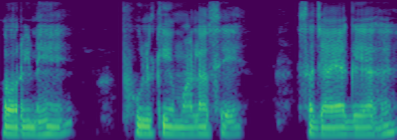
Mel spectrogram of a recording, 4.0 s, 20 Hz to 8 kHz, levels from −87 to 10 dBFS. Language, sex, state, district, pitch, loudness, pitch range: Hindi, male, Chhattisgarh, Sarguja, 110 Hz, -21 LUFS, 105-120 Hz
